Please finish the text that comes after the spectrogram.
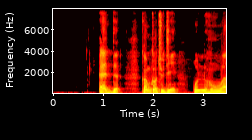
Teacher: je laisse juste rebondir le son après avoir mis en contact les deux points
